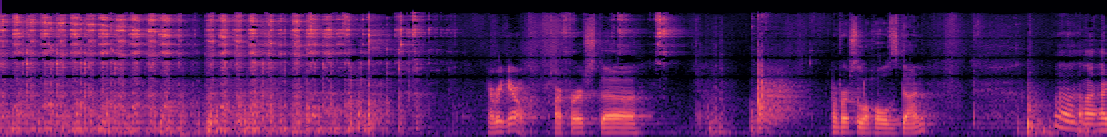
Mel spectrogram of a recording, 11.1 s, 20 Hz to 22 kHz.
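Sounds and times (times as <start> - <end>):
hand saw rasping strokes: 0.0 - 3.8.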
